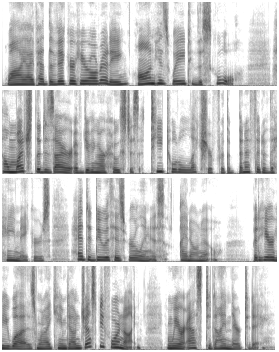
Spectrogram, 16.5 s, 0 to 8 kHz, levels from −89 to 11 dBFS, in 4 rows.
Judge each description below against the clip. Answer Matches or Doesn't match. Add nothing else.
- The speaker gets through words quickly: Matches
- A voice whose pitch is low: Doesn't match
